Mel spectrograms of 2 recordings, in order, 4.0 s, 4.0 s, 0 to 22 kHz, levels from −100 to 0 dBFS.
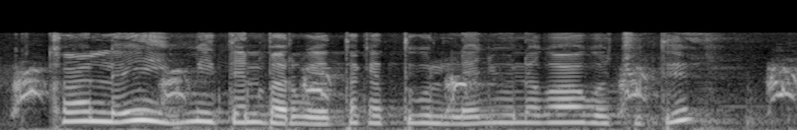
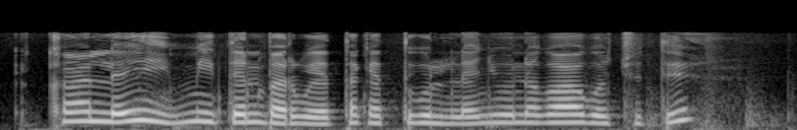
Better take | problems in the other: second | background sound (Dog); 12 dB below the speech // room echo; dies away in 1.3 s

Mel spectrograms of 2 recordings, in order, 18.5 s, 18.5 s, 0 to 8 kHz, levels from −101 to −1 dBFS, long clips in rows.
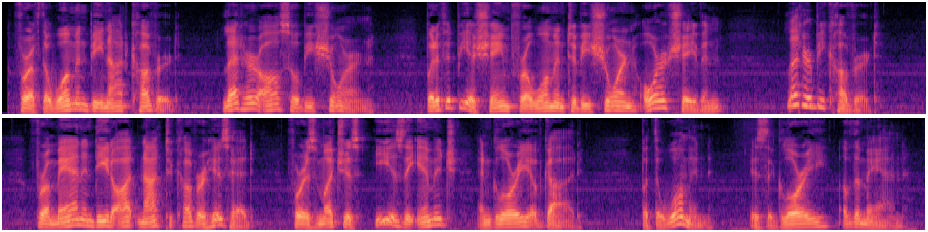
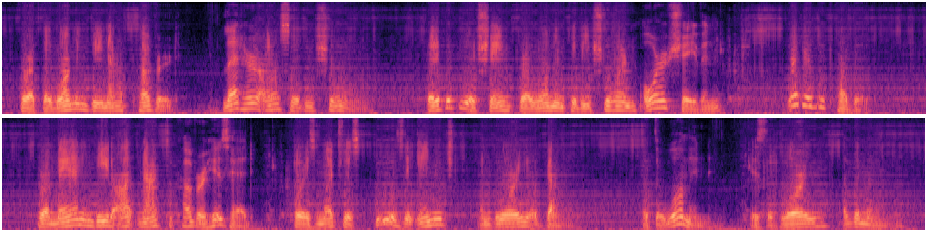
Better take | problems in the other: first | noise reduction (neural separator model SepFormer DNS4)

